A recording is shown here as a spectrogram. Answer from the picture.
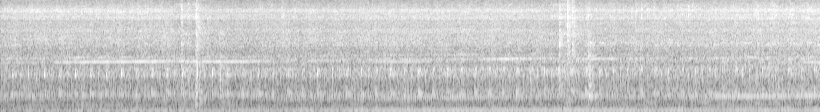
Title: Wahoo Kickr Core whining/knocking sound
